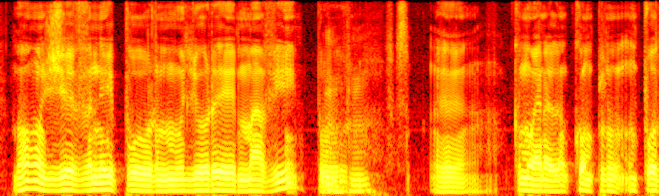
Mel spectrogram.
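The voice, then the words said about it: Slight Portuguese accent. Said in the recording (French): “Tu as un petit accent ... Je suis d'origine portugaise.”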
